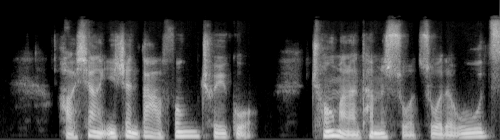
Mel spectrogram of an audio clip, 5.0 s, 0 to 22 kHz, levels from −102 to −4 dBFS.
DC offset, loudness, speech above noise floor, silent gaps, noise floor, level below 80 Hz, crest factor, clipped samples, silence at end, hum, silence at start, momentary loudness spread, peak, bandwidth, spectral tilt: under 0.1%; -24 LUFS; 33 dB; none; -57 dBFS; -46 dBFS; 18 dB; under 0.1%; 0 s; none; 0.6 s; 7 LU; -8 dBFS; 12.5 kHz; -4 dB/octave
